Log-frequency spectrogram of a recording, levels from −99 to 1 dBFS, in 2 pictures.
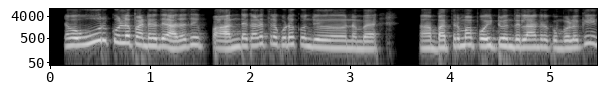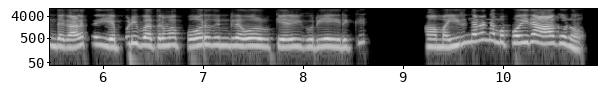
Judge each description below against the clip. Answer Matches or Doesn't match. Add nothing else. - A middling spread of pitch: Matches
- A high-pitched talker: Matches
